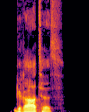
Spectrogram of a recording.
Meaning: free, without charge
- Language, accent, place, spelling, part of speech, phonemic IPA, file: German, Germany, Berlin, gratis, adverb, /ˈɡʁaːtɪs/, De-gratis.ogg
